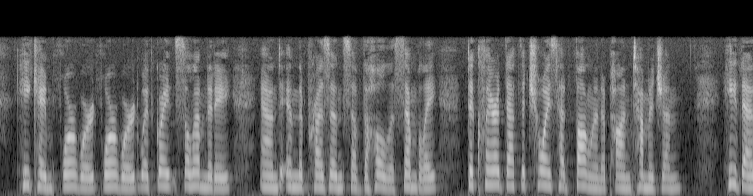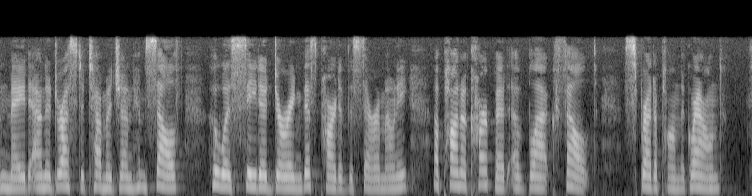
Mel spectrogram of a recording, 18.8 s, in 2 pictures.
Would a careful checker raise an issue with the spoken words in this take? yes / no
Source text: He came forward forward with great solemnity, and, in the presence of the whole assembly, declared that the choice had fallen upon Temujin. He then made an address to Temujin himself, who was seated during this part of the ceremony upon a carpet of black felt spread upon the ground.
no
